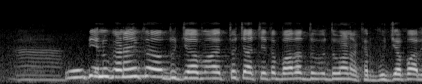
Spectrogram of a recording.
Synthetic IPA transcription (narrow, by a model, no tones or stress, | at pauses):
oːd̪eːnũːɡɛɽ̃aːiːt̪ãːd̪uːd͡ʒaːɪt̪ːõːt͡ʃaːt͡ʃeːt̪õːbaːd̪ad̪əʋaːɽ̃aːkʰəɾbuːd͡ʒaːpaːl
